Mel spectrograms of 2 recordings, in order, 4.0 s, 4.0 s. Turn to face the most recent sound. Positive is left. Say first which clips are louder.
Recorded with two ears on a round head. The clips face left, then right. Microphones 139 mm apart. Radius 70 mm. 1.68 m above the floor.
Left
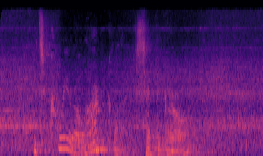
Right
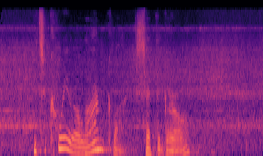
# right 12 dB
turn(degrees=-65)  # may be behind; listen again after turning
